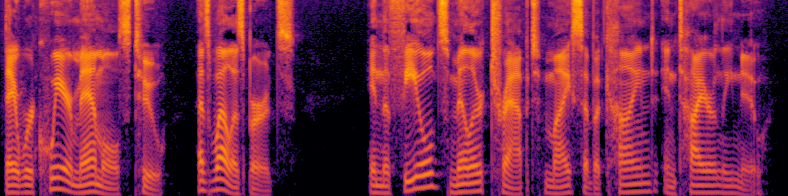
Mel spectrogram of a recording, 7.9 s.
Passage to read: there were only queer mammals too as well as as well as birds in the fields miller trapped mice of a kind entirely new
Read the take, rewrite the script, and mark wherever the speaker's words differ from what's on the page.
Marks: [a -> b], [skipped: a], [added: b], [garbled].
there were [skipped: only] queer mammals too as well as [skipped: as well as] birds in the fields miller trapped mice of a kind entirely new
